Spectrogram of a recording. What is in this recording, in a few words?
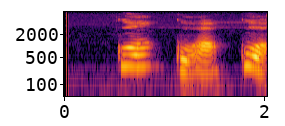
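"Guo", Chinese syllable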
